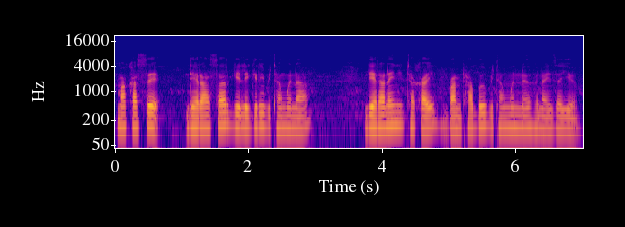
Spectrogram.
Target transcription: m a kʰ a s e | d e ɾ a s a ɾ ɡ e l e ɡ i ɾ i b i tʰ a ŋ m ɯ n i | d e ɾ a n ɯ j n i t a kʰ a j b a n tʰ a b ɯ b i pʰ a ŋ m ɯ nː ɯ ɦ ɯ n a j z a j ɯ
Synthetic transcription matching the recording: m a kʰ a s e | d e ɾ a s a ɾ ɡ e l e ɡ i ɾ i b i tʰ a ŋ m ɯ n a | d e ɾ a n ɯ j n i tʰ a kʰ a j b a n tʰ a b ɯ b i tʰ a ŋ m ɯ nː ɯ ɦ ɯ n a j z a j ɯ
